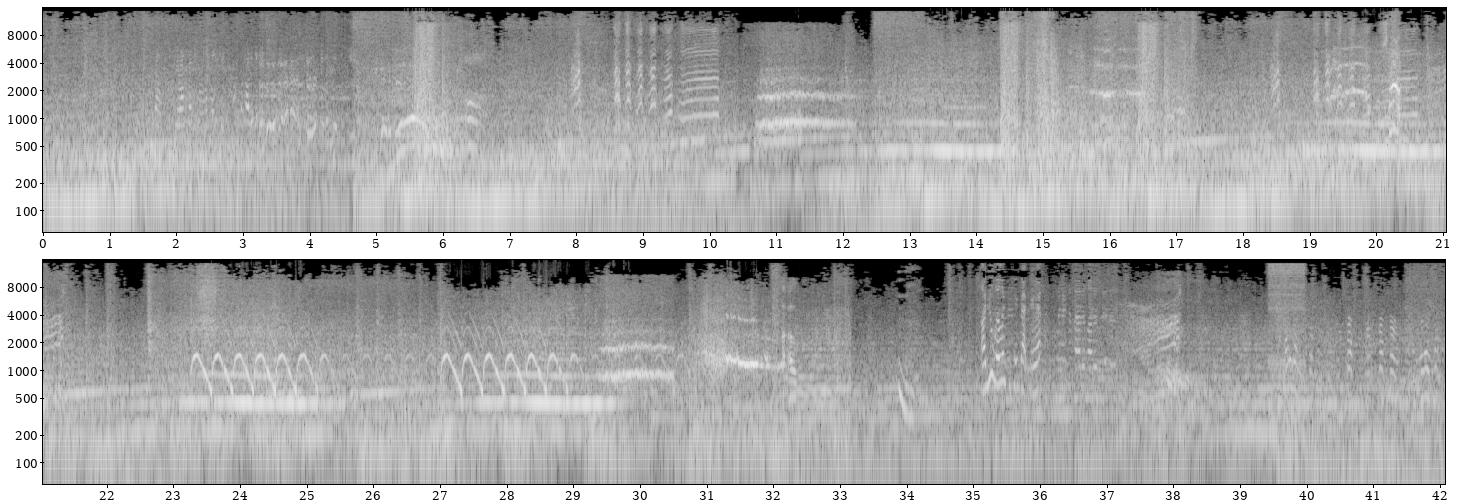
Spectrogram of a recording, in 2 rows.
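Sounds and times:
engine hum: 0.0 - 42.0
cartoon tyres squealing: 9.6 - 12.2, 15.2 - 17.4, 18.4 - 21.4, 29.3 - 32.2
cartoon police siren yelp: 23.2 - 25.6, 27.0 - 30.5.

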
